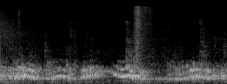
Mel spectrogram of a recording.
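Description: Domestic racing pigeons coo in soft, throaty, repeated rolling calls that overlap in a close, continuous murmur, with no talk.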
